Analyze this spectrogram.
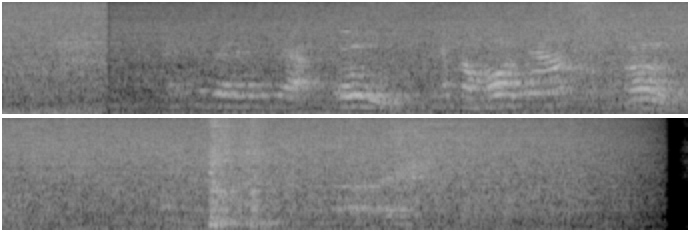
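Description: A young woman talks cheerfully nearby.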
